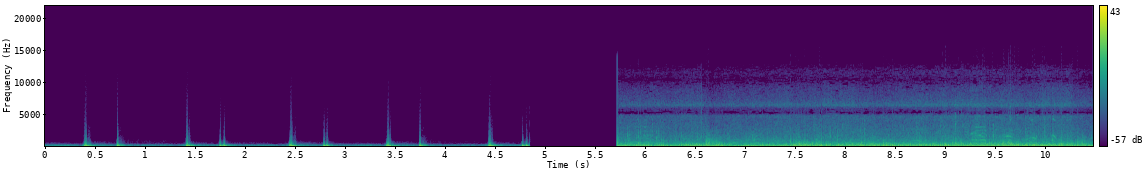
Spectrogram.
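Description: A heartbeat sound effect: paired low thumps about once a second for about five seconds, then a moment of silence. After that come loud wind on the microphone and rushing water from a towed inflatable ride skimming the sea.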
